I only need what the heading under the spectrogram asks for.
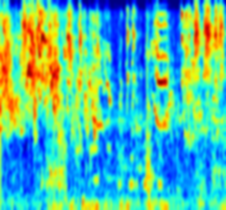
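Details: Several budgies chattering, with rapid scratchy squawks and bright chirps coming in bursts and short gaps between them, and faint low thumps underneath.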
